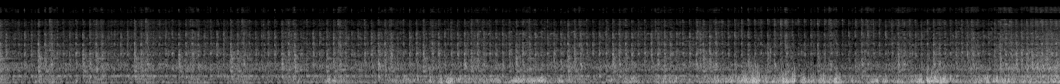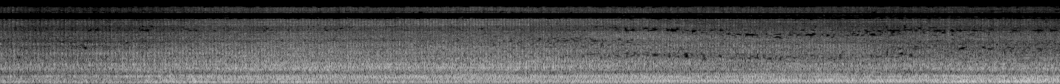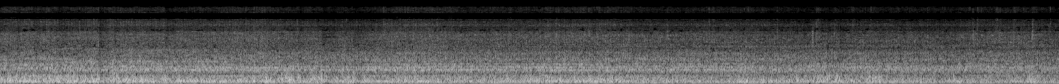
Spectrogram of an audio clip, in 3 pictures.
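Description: Sonalika 50-horsepower tractor's diesel engine running steadily under load as it drives a seven-foot double-blade rotavator through the soil. It grows louder over the first dozen seconds, then holds steady.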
